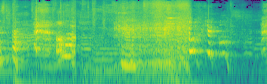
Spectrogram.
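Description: People laughing in short bursts, with one longer breathy laugh in the middle, over background music.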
